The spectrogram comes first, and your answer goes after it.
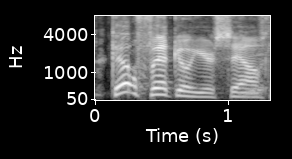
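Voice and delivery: "Go fickle yourself" drawn out in a Southern drawl, each word stretched; slow country drawl. Shown as a demonstration. Host mimicking his own accent against the British co-host, slow Southern drawl. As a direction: say "Go fickle yourself" like a farmhand in a barn. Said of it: "like I'm in a barn".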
